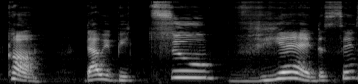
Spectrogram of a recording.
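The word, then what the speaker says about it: viens: on Jo ven ven that's ven is spelled as v i e n s v i e n s ven Bravo I come okay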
